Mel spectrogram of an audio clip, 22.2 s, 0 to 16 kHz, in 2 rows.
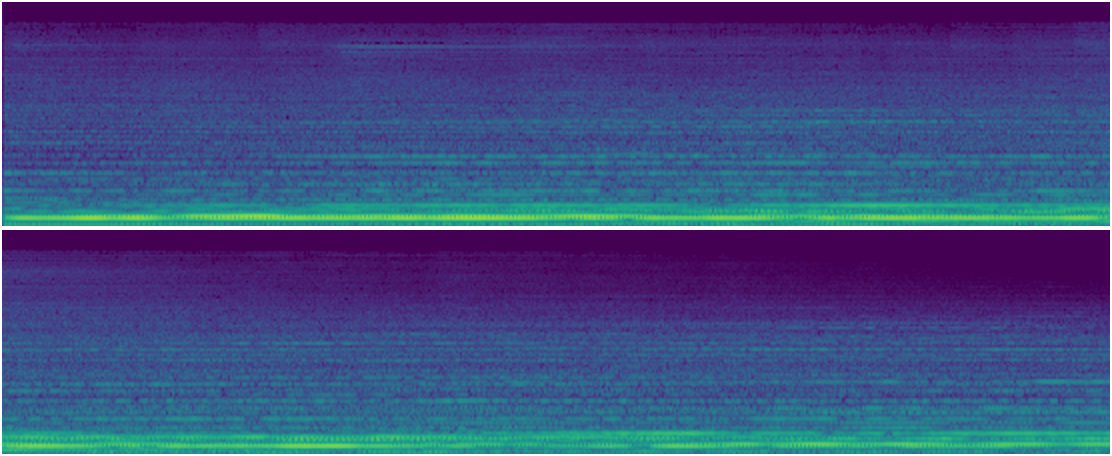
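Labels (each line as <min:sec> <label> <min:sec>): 0:00.0 Ambient noise with filtered harmonic sounds slowly fading. 0:22.2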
